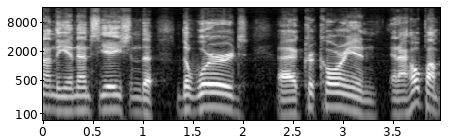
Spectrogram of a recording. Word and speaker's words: Krikorian: Krikorian, and I'm glad that you pronounced it because I was working on the enunciation, the word Krikorian, and I hope I'm pronouncing it properly now.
